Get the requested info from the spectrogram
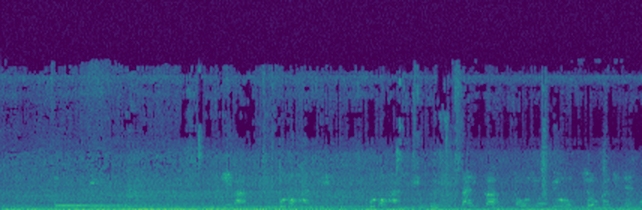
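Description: Inside a moving city bus: the engine and road noise make a steady low rumble, loudest about two seconds in, with a steady whine over it in the first half. From about three seconds in, a voice speaks over the rumble.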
